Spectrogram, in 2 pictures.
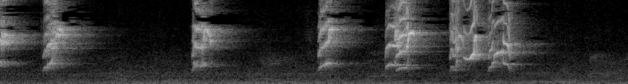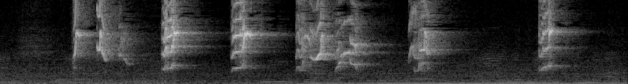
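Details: Young pet lovebirds circling each other in a mating ritual, the older female growing annoyed; loud, sharp high chirps in irregular bursts and doublets, two groups separated by a short pause.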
